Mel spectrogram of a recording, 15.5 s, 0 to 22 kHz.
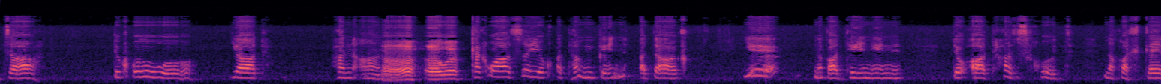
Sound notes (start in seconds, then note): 4.9 non-english speech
